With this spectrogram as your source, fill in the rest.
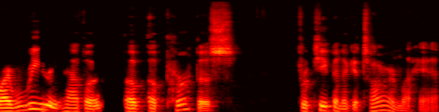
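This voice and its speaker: A man with an American accent and vocal fry at a moderate pace, on a very clean recording with a silent background. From US Southwest, Phoenix. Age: 60s. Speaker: session guitarist. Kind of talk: interview. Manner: halting.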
